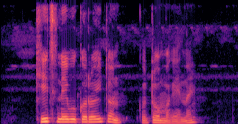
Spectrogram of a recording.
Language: Kalenjin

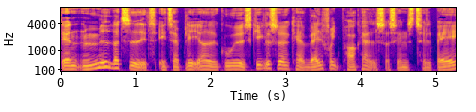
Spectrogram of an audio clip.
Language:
Danish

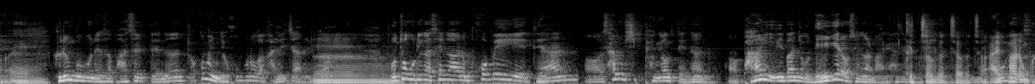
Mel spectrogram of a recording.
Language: Korean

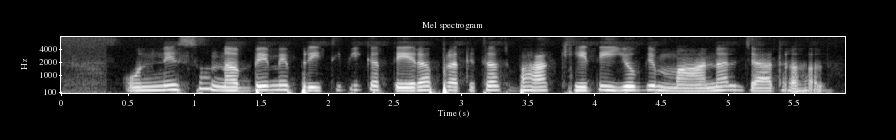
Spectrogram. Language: Bhojpuri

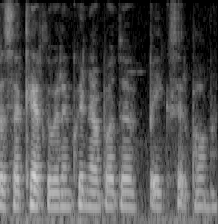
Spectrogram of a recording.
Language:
Welsh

